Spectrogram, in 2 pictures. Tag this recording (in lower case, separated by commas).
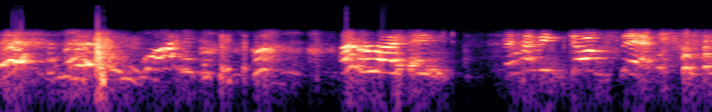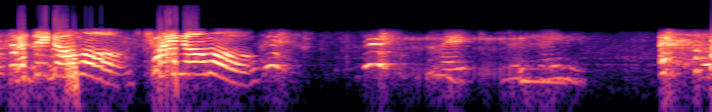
speech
